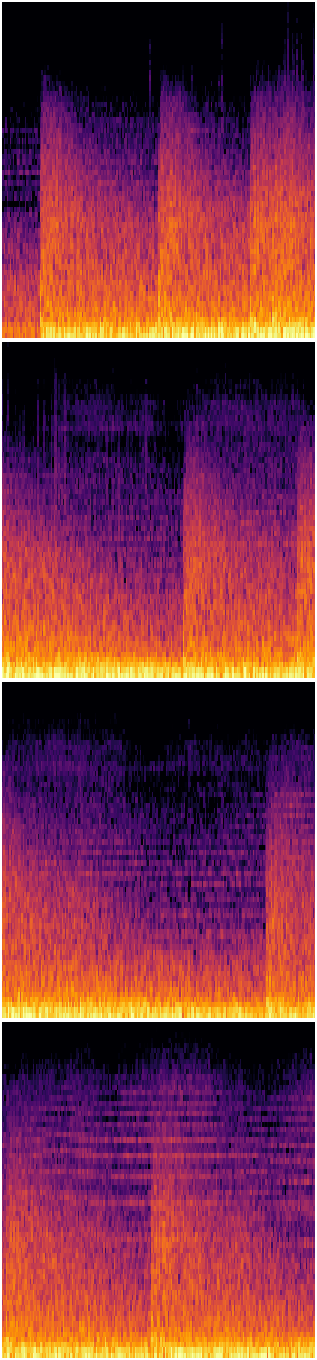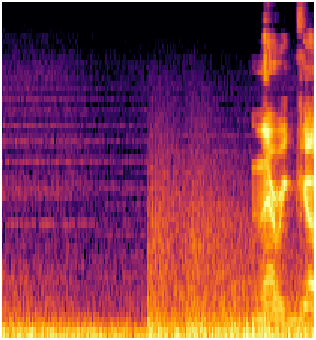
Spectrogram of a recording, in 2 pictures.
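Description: Repeated heavy depth charge blasts from a warship in the War on the Sea naval combat game, several deep booming detonations at irregular intervals over a continuous low rumble, with speech briefly at the end.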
